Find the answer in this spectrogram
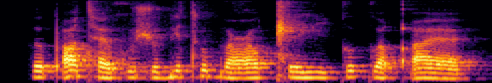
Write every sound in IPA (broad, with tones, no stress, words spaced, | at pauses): ə˧ pʼɑ˦tʰæ˨ xʷʌ˧ʃʊ˨˦bʲɑ˦tʰʊ˦ bʊ˨ʕɔ˧ ǁɪ˧ji˨kʊ˦kʊ˨ qʼæ˦˨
